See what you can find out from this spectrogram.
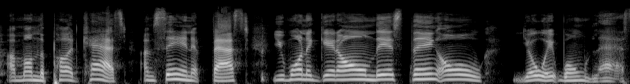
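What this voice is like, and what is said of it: Rapping in an unusual put-on voice. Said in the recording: “that voice, what is that voice? Can't even talk in my normal voice when I rap.”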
